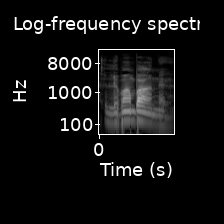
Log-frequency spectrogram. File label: "lwbáñ banw", Apatani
